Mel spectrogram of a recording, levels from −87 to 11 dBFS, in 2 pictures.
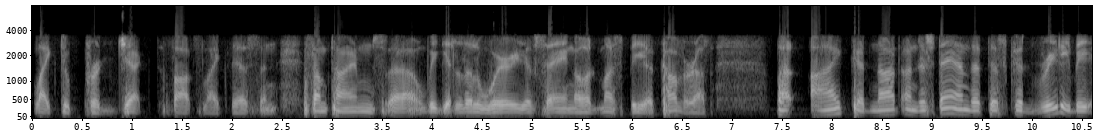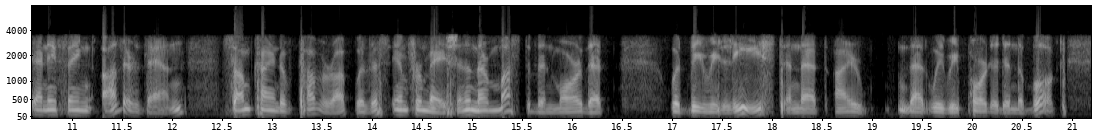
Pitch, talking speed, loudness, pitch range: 95 Hz, 180 wpm, -27 LUFS, 90-110 Hz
